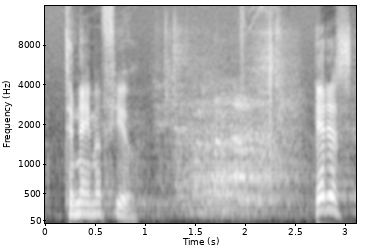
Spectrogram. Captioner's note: audience laughter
